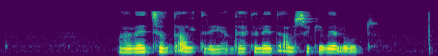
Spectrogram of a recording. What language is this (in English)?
Icelandic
